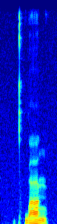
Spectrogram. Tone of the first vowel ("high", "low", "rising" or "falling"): falling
